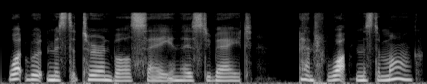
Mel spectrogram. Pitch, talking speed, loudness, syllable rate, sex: 195 Hz, 155 wpm, -19 LUFS, 4.1 syllables/s, female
